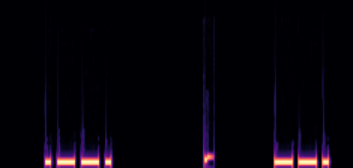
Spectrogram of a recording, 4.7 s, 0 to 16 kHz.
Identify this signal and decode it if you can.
Morse code, heard as a keyed tone, about 15 wpm, 700 Hz. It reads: P G
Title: Single Letter-Number 15wpm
